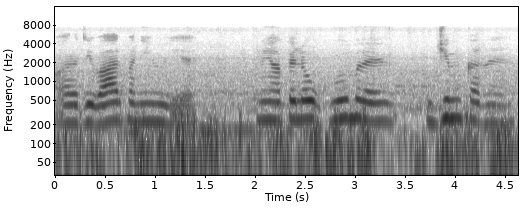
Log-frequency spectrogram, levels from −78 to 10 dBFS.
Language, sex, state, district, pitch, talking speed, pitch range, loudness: Hindi, female, Bihar, West Champaran, 230 Hz, 170 wpm, 210-245 Hz, -16 LUFS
